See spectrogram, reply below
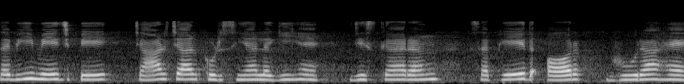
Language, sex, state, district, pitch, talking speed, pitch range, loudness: Hindi, female, Uttar Pradesh, Muzaffarnagar, 220 Hz, 115 wpm, 215-230 Hz, -17 LUFS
